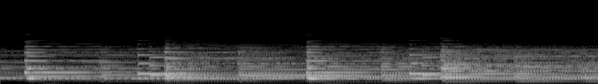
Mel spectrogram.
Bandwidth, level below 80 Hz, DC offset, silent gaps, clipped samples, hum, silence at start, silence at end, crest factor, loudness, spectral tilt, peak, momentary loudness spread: 4.2 kHz; -72 dBFS; under 0.1%; none; under 0.1%; none; 0 s; 0 s; 18 dB; -26 LUFS; -6 dB/octave; -8 dBFS; 8 LU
